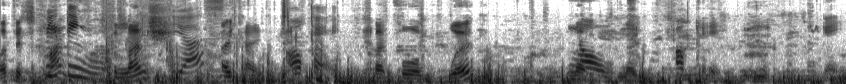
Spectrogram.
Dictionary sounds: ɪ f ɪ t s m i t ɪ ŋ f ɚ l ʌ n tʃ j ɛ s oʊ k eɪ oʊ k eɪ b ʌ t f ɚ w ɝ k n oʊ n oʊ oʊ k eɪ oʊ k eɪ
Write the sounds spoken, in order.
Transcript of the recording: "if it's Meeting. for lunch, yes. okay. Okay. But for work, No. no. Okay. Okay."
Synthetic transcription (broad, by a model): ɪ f ɪ t s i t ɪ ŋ f ɚ l ʌ n tʃ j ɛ oʊ k eɪ oʊ k eɪ b ʌ t f ɚ w ɝ k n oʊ n oʊ oʊ k eɪ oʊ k eɪ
